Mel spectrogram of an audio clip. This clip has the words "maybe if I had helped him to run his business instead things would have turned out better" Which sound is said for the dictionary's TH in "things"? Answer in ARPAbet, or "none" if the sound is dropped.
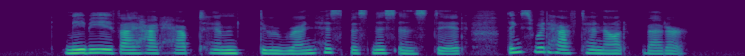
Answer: TH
